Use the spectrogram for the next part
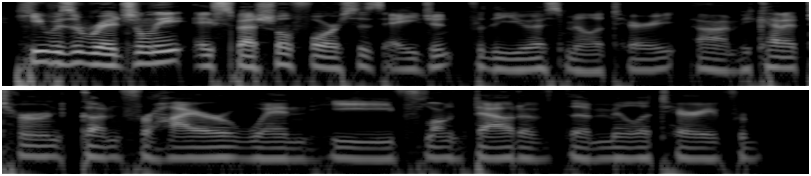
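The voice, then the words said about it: Strained, failing voice. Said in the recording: “My voice is already giving out.”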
